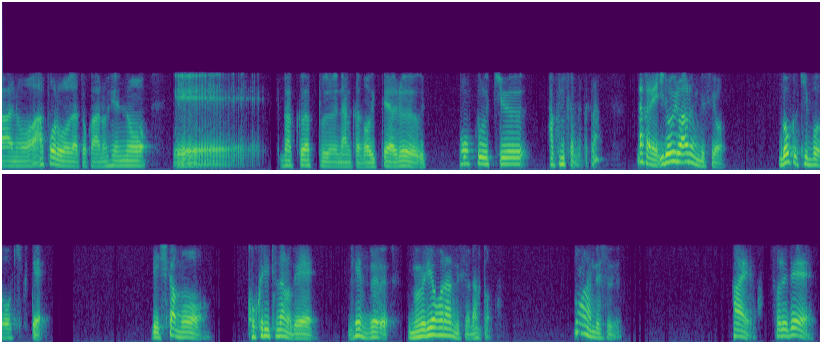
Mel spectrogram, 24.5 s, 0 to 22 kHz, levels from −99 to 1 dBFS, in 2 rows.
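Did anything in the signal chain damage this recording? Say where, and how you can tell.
Yes. An AMR rate drop at the network stage. From 6.04 to 8.93 s and from 21.42 to 23.88 s the speech turns buzzier and more synthetic. The bandwidth stays the same and there is no gap. This fits a weak link pushing AMR-NB from 12.2 to 5.9 kbps.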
